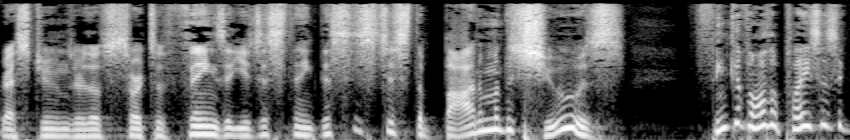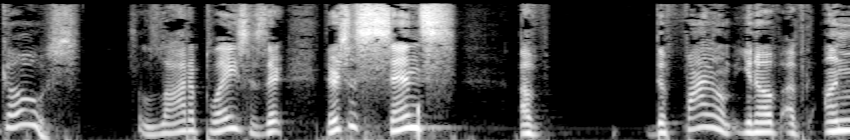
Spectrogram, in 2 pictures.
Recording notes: Recorded live at Bethany Bible Church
